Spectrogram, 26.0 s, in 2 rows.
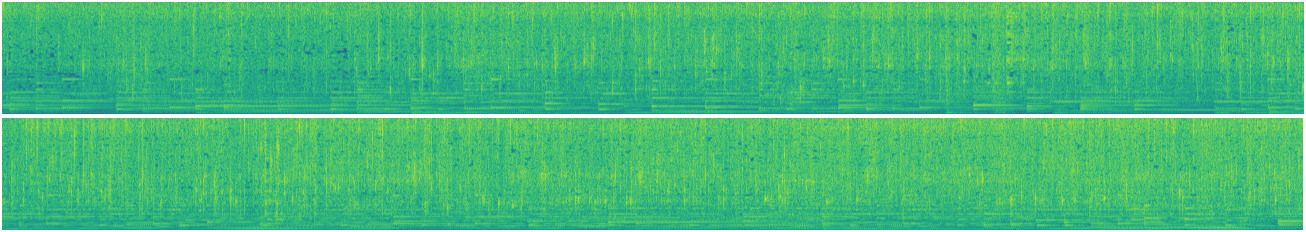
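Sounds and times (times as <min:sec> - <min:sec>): chicken sizzling in oil: 0:00.0 - 0:26.0
slow background music: 0:00.0 - 0:26.0.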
